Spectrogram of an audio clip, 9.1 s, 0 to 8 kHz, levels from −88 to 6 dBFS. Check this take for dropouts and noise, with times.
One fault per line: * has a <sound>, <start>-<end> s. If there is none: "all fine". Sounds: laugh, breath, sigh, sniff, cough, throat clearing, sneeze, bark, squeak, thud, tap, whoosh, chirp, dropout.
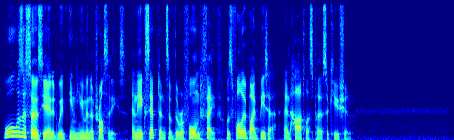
all fine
